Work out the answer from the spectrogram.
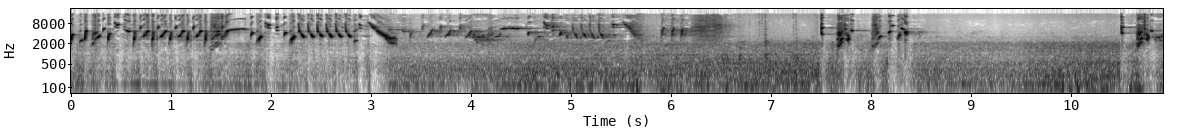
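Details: European goldfinch mating call, meant to prepare the female for breeding: rapid twittering trills and buzzy notes during the first three seconds, then quieter with scattered chirps and a steady low hum.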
